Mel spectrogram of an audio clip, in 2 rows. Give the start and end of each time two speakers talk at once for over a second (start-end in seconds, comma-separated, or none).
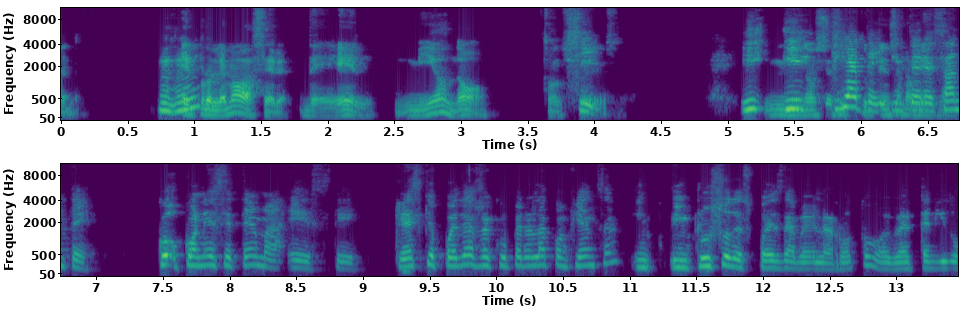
5.3-6.7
